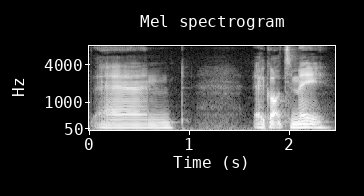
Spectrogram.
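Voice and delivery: ordinary talk

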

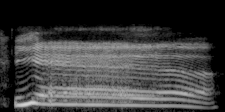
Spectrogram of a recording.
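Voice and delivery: long, high shouted cheer; excited cheer. Real, not acted. Player cheering friend's idea, long high shout. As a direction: holler it out and hold it.

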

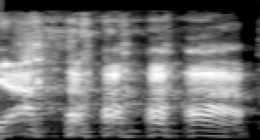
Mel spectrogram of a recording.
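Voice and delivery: lightly hammed-up mad scientist laugh; maniacal laugh. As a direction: ham up an evil ha ha ha. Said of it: "gives a maniacal laugh".

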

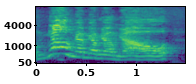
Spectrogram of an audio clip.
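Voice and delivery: rapid mock cat meows, falling in pitch; unhinged meowing. Fan imitates Ian McKellen as a cat, unhinged meowing. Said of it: "and be unhinged".

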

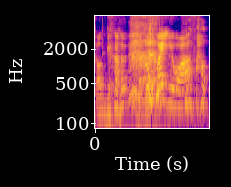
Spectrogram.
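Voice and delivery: laughing through a mock threat; cracking up mid-threat, slow and loud. Swinging mirror at imagined things.

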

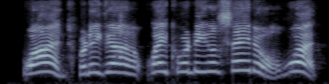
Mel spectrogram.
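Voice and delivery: high, puzzled quoted wife; wife's puzzled voice. Retold or imitated. Retelling his wife Debbie's baffled questions, high and puzzled. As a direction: raise the pitch to play the wife.

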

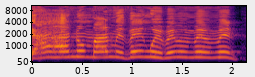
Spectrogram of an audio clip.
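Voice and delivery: high, eager come-along; excited urging. Retold or imitated. Agent taking the comedian to his boss, excited. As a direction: urge him along in a high voice. Agente lo invita con su jefe.

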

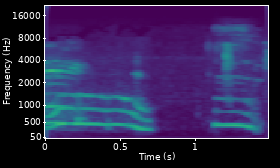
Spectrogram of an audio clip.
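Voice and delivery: high whooping cheer for the guest; excited woo. Real, not acted. Host cheering the first ever special guest, high whoop.

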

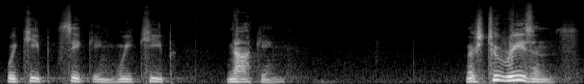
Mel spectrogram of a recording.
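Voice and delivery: ordinary delivery

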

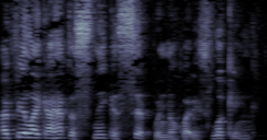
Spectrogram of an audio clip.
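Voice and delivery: high-pitched, amused fellow feeling; Melanie, amused. Acted. Melanie's reply in read script.

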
